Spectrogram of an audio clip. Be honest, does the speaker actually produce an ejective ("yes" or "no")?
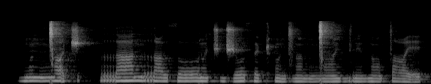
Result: no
